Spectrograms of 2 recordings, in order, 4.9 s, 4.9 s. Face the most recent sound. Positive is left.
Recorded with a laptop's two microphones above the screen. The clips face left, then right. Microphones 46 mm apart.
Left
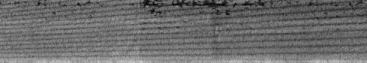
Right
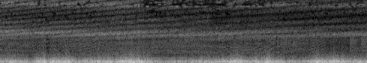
turn(degrees=75)  # may be behind; listen again after turning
